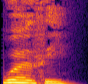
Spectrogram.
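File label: "worthy", British English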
